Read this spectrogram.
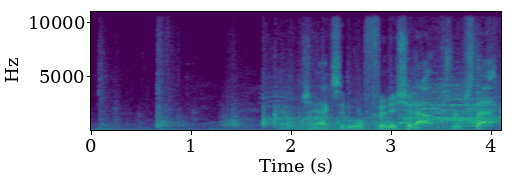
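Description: A bowling ball knocks down pins with a clatter.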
